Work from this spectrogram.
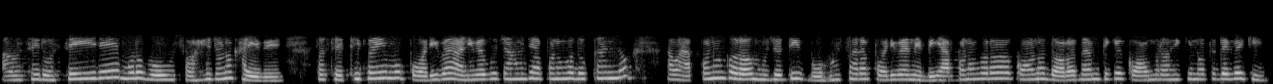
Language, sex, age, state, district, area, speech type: Odia, female, 18-30, Odisha, Jajpur, rural, conversation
